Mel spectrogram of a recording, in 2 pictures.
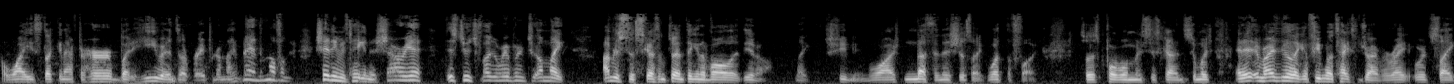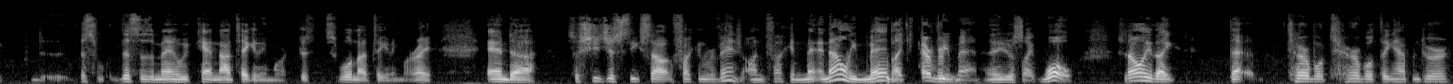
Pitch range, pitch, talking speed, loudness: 115-145 Hz, 120 Hz, 265 wpm, -20 LUFS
